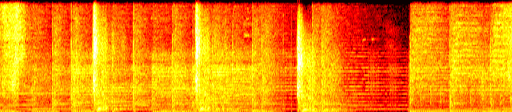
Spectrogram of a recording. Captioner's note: gun shots; heavy guitar music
